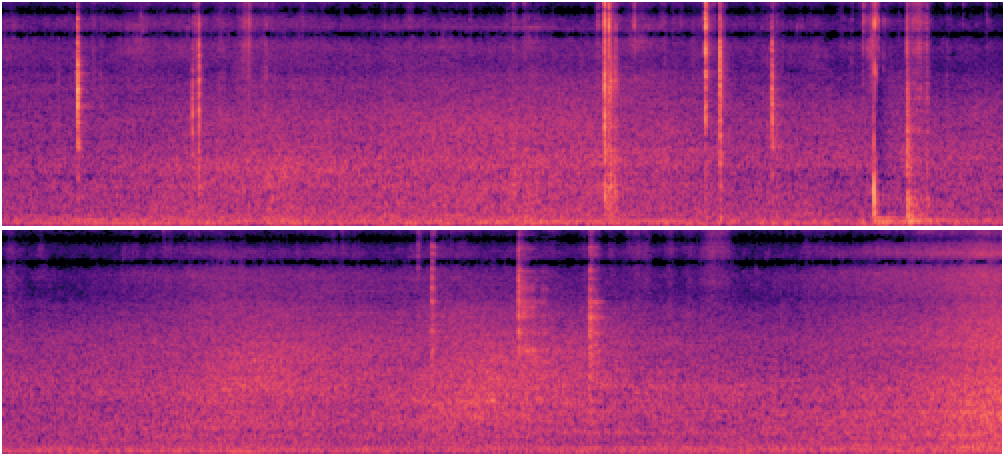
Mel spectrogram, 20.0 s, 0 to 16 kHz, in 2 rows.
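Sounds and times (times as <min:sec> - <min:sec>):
tools clicking and clinking: 0:00.5 - 0:02.8, 0:05.9 - 0:08.0, 0:14.2 - 0:16.5
loud knocks: 0:08.7 - 0:09.6.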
